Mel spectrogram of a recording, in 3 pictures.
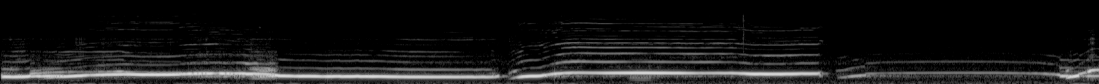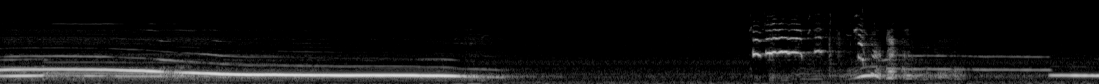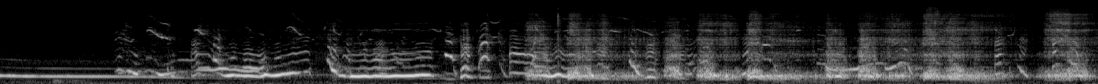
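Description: Wolf-like howling sound effect: a run of long, drawn-out howls, some rising and then falling in pitch, with short breaks between them. After a pause about halfway through come higher, thinner whining cries, and near the end several overlapping cries over a rougher sound.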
